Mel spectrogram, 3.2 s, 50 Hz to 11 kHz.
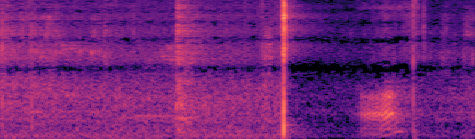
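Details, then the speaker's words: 2016 Hyundai Tucson, stationary, steering wheel turned fully to the lock: a sharp click then a brief rubbery creak from the rubber steering rack boot folding. "não está linho quando vira o volante todo com carro parado não é o carro em movimento tá E ele faz esse barulhinho aí que essa peça tá"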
